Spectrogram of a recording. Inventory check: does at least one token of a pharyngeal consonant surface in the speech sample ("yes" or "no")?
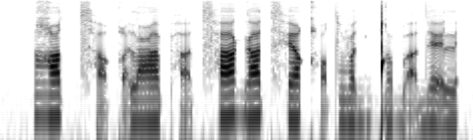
yes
